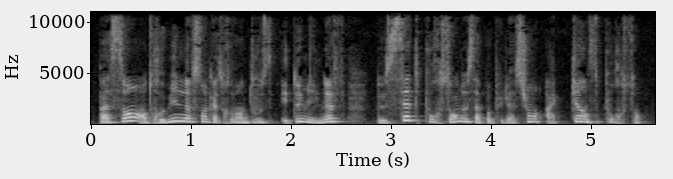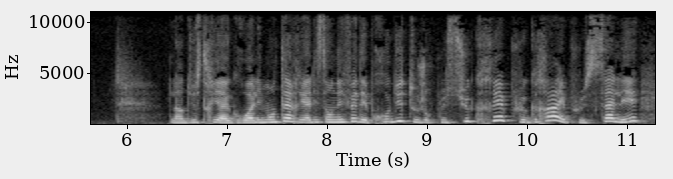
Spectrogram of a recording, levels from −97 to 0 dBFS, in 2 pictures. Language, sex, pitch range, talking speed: French, female, 205-285 Hz, 140 wpm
